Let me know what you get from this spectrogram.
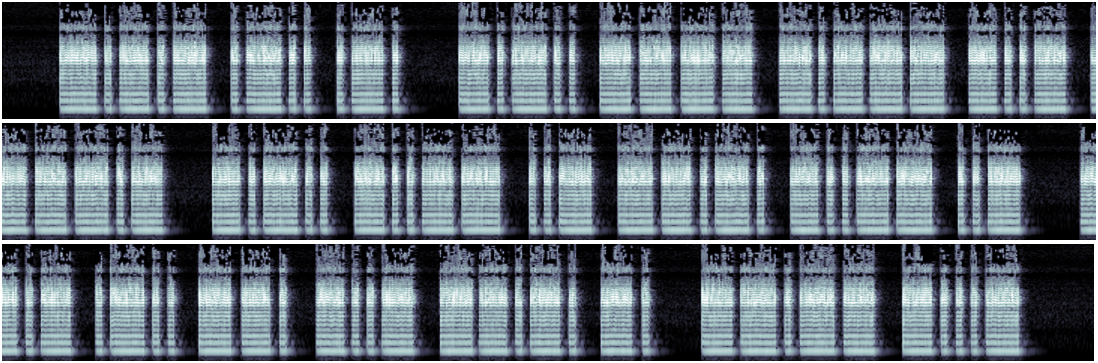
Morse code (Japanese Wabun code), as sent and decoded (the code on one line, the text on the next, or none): -.-.- .-.. .-. / -.-.. ---- -.--- -..- ---.- / -.-.. -..-- ..- --.-. -..-- ..- / -.- .-.. --. -..- --.-. -. / --.-- -...-
サカナ キコエマス キユウシユウ ワカリマシタ アメ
